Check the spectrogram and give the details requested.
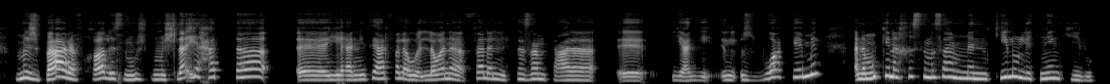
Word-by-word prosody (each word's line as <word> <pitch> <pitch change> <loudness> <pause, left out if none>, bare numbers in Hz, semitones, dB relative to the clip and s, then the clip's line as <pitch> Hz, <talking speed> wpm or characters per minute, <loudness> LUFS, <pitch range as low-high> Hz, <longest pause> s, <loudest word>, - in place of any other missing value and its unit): مش 265 -1 +1
باعرَف 245 -1 +7
خالص، 260 +1 +1
مش، 225 +1 -4
مش 225 0 -4
لاقية 300 +7 +2
حتى 340 +1 +1 0.7
يعني 215 0 0
أنتِ 225 - -9
عارفة 270 0 -1
لو 225 -4 +1
لو 210 +3 0
أنا 245 -3 +1
فعلًا 285 -2 -3
التزمت 240 0 -3
على 195 0 0 0.2
آآ 180 0 -2 0.2
يعني 190 -1 -4 0.2
الأسبوع 210 - -3
كامل، 345 +7 0 0.3
أنا 250 - +5
ممكن 360 +7 +3
أخس 370 +2 -4
مثلًا 335 +1 +1
من 275 -4 +2
كيلو 340 +8 +1
ل2 275 -1 0
كيلو، 200 -8 -10
255 Hz, 150 wpm, -23 LUFS, 215-325 Hz, 0.7 s, باعرَف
